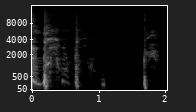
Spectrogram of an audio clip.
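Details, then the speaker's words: Coughing fits the day after tear gas exposure; the speaker has been unable to take a deep breath since the previous night. "And I do apologize, but I am having some coughing fits. But I think it's important that you can hear some of that to know how this experience continues to affect into the next day."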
